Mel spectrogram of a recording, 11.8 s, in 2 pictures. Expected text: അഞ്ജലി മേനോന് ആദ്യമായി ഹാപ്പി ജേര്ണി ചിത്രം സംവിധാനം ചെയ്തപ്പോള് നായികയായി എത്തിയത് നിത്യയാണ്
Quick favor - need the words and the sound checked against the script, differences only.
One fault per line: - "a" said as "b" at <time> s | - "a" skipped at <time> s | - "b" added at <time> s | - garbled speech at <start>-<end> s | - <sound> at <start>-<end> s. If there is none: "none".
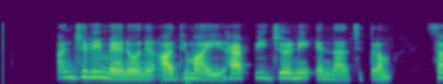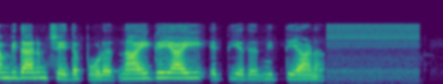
- "എന്ന" added at 4.3 s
